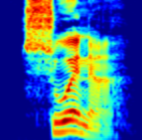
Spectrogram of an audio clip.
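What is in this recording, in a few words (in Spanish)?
"suena", Spanish; mekanta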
